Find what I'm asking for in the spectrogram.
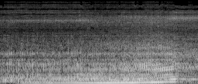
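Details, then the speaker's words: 2002 Mercury 15 hp two-stroke outboard running in a test barrel. A clean rev with pitch climbing smoothly and dropping back to idle, no stumbles or rattles; healthy normal revving. "That's what you gotta love about Mercury's. They always run good and smooth for you."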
